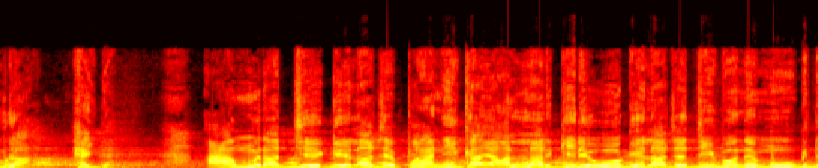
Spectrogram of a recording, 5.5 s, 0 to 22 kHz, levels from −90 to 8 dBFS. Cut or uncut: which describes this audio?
uncut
